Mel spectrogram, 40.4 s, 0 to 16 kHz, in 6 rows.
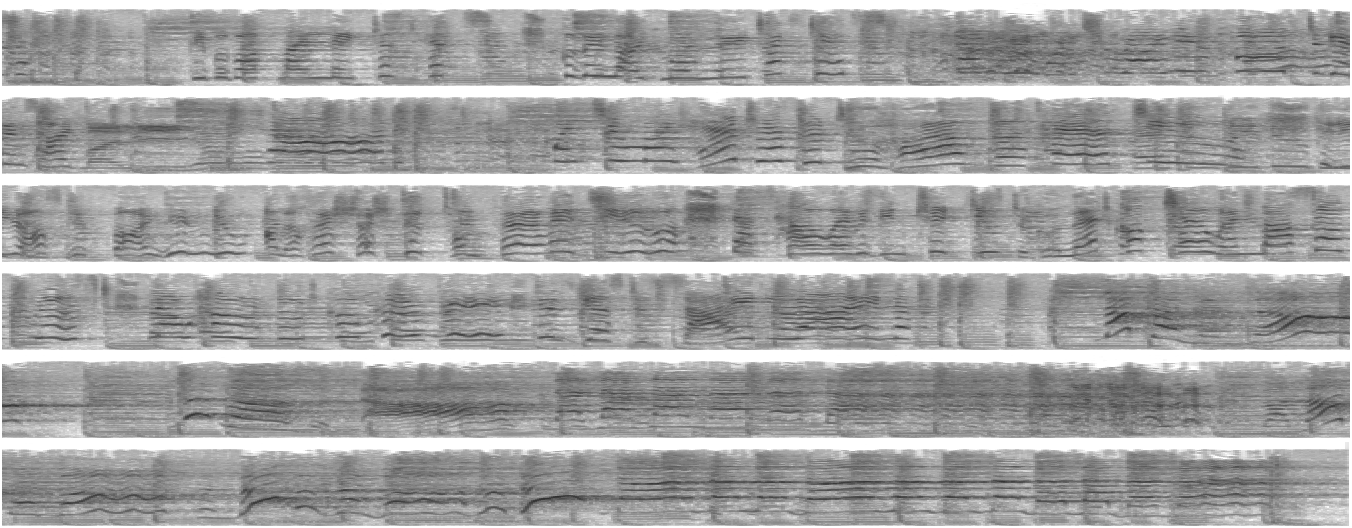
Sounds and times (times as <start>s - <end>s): Music: 0.0s - 40.4s.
